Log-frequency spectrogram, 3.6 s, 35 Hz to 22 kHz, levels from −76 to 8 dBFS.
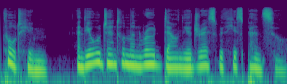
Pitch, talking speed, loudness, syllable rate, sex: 140 Hz, 235 wpm, -17 LUFS, 5.9 syllables/s, male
